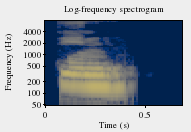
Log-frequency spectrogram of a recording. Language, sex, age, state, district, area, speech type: Nepali, male, 18-30, West Bengal, Jalpaiguri, rural, read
